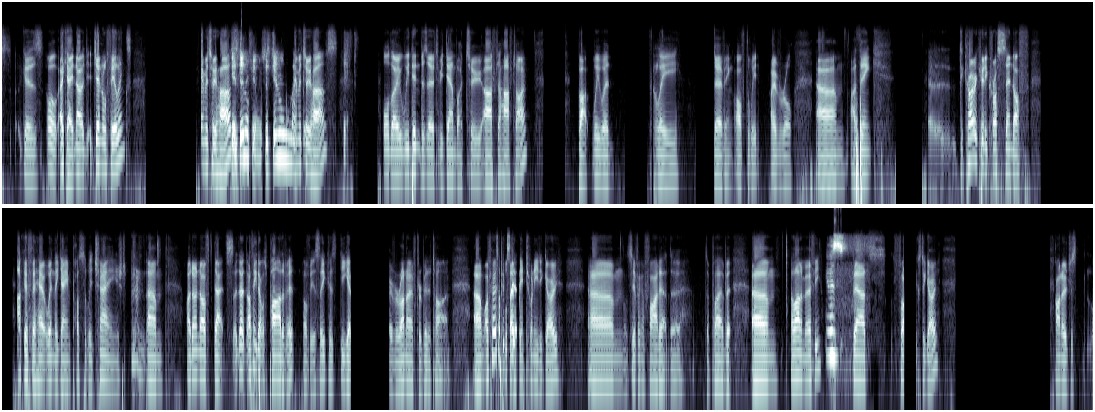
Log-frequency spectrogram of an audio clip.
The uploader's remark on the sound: Audio quality is a little choppy in this one, 2022 wasn’t kind to us recording so apologies in advance.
